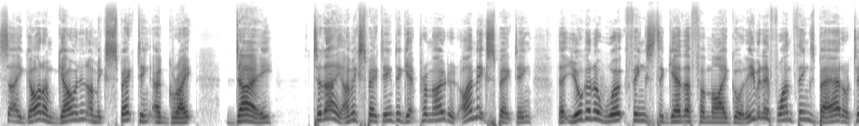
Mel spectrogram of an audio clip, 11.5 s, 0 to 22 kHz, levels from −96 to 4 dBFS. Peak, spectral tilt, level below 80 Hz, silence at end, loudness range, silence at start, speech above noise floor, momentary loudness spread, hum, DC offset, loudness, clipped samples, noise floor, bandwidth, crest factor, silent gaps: -10 dBFS; -4 dB/octave; -58 dBFS; 0 s; 3 LU; 0 s; 49 dB; 8 LU; none; under 0.1%; -29 LUFS; under 0.1%; -78 dBFS; 17.5 kHz; 20 dB; none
